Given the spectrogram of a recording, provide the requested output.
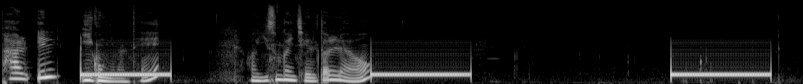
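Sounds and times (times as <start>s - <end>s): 
speech: 0.1s - 1.8s, 2.5s - 3.8s
telephone ringback tone on an outgoing call: 0.8s - 1.7s, 3.7s - 4.8s, 6.7s - 7.8s.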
